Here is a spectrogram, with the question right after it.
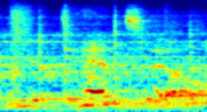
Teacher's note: Basahin nyo ng tama yung dapat nasa second syllable yung stress.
